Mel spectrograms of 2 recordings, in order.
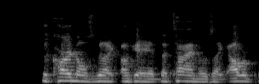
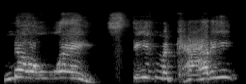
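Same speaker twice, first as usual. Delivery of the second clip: high-pitched, disbelieving fan shout; excited yell; 11 semitones higher, much slower than usual. Retold or imitated. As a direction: call out in amazed recognition, voice way up. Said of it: "I yell out".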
